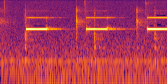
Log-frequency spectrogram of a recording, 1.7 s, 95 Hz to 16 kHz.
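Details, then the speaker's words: Godox SK400 II studio flash with Error E3 and low power, previously serviced elsewhere, before repair, power at 1/1: faint pops each followed by short high beeps, three under two seconds. Flash fires weak; cause not yet found. "tuh kecil ya cuma segitu ya"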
